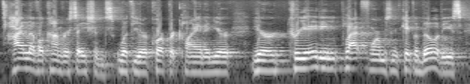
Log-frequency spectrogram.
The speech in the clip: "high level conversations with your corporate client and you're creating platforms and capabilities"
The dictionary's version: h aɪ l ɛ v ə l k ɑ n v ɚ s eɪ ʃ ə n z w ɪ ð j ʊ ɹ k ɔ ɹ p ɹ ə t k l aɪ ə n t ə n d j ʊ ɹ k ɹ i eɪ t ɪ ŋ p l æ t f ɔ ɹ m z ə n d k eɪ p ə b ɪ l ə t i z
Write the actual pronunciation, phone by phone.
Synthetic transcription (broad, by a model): h aɪ l ɛ v l k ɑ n v ɚ s eɪ ʃ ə n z w ɪ ð j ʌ ɹ k ɔ ɹ p ɹ ə t k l aɪ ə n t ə n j j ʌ ɹ k ɹ i eɪ t ɪ ŋ p l æ t f ɔ ɹ m z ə n k eɪ p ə b ɪ l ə t i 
